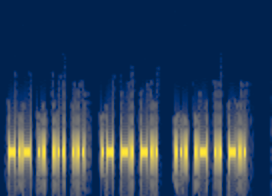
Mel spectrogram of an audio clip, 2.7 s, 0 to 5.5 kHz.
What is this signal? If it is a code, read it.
Morse code, heard as a keyed tone, about 50 wpm, 600 Hz. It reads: KISS AND SAID
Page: Never 49wpm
